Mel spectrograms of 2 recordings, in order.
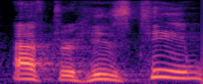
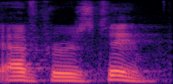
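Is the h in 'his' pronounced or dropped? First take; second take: pronounced; dropped. First: The h of 'his' is clearly pronounced. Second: The h of 'his' is dropped, sounding like 'is'. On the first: "instead of saying" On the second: "we say"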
